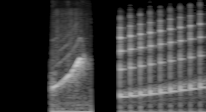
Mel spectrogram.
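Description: Cartoon-style sound effects: a short rising whistle-like swoop, then a rapid pulsing tone of about ten pulses a second that slowly climbs in pitch.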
